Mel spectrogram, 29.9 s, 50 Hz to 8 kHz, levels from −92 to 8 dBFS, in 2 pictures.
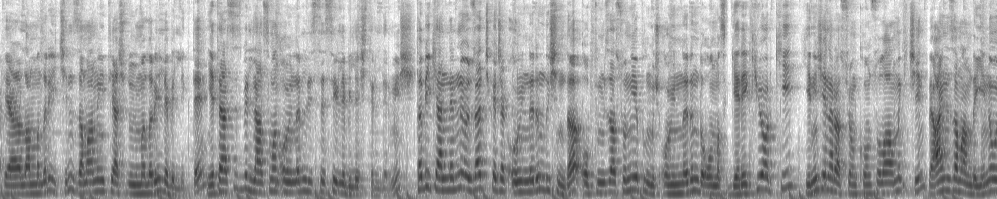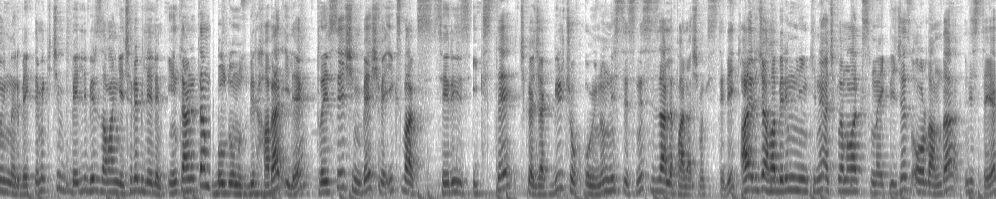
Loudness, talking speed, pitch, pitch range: -21 LUFS, 140 wpm, 155 Hz, 135-175 Hz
